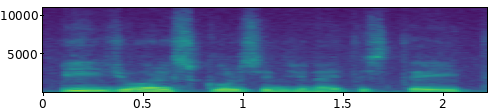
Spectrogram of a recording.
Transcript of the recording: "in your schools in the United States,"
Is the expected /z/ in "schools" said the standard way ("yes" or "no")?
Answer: no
